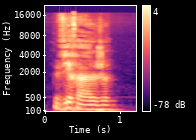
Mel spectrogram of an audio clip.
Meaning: 1. bend, turn, curve 2. change, shift (in orientation) 3. turn 4. change in colour
- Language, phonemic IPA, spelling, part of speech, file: French, /vi.ʁaʒ/, virage, noun, LL-Q150 (fra)-virage.wav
